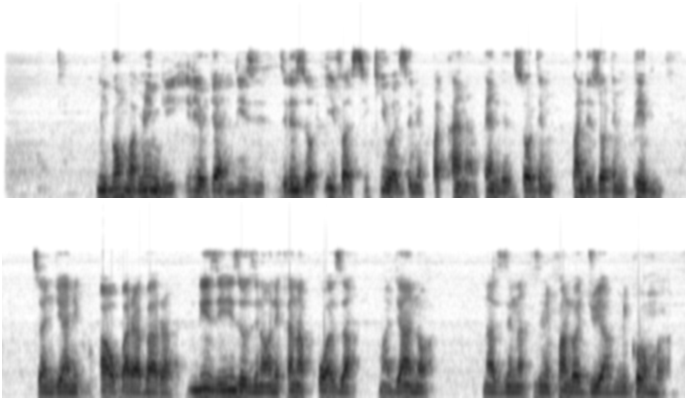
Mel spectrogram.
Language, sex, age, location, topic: Swahili, male, 25-35, Wajir, agriculture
